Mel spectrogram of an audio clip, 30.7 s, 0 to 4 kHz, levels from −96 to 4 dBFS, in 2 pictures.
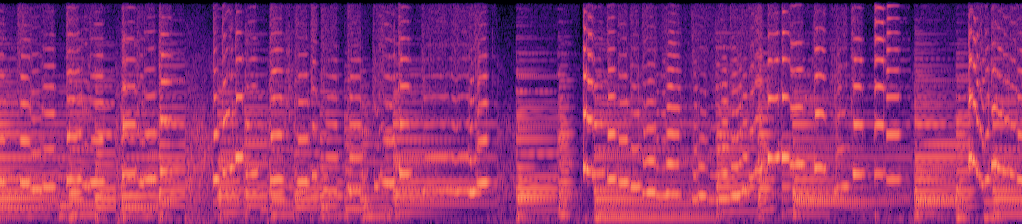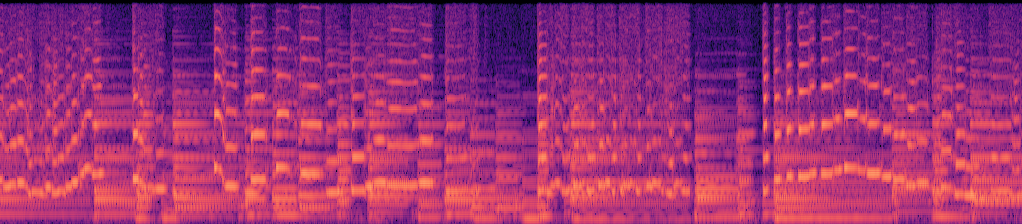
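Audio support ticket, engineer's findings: Sound dropped by the voice detector, 1.74–1.82 s, 2.78–3.2 s, 4.02–4.04 s. Sound cuts out and is replaced by steady hiss for 80 ms, 420 ms and 20 ms, then resumes. Likely sender-side voice detector misreading quiet passages as background, halting transmission; receiver fills gaps with synthetic noise. Longest gap at 2.78 s.

Comfort noise in place of the background, 7.46–7.74 s. Background, about 21 dB below loud passages, loses its texture for 280 ms and becomes flat, featureless noise, about 2 dB quieter. Likely discontinuous transmission: sender pauses during the gap, receiver synthesises approximate noise until real audio returns. Audio band topping out at 4 kHz, consistent with a narrowband G.711-type call codec.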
